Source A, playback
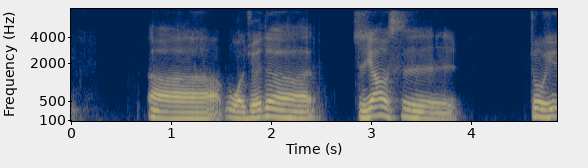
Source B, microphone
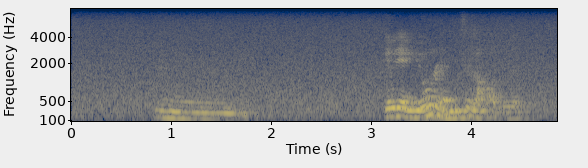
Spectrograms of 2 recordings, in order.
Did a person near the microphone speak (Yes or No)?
Yes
